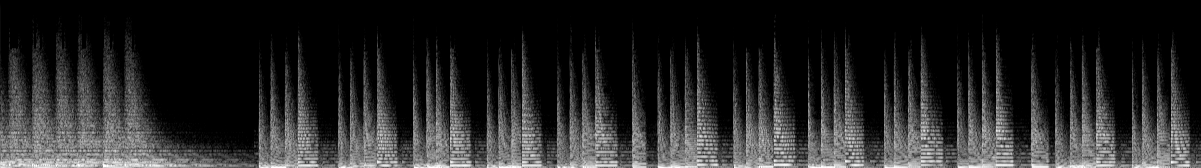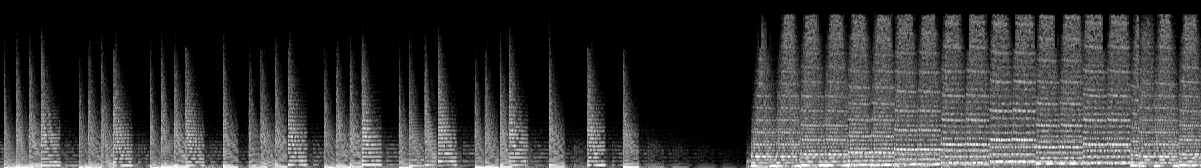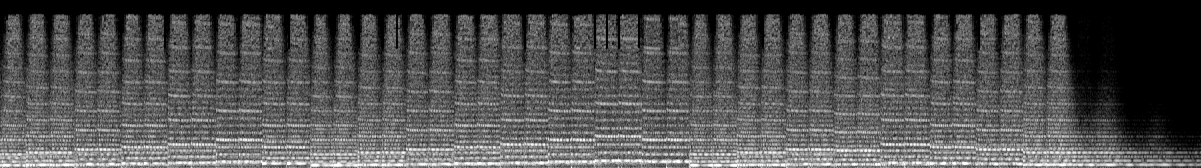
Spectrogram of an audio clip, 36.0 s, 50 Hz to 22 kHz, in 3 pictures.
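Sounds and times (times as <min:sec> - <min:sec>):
stepping bass line: 0:00.0 - 0:05.8, 0:19.5 - 0:35.8
synth pluck rhythmic pattern: 0:00.0 - 0:36.0.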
